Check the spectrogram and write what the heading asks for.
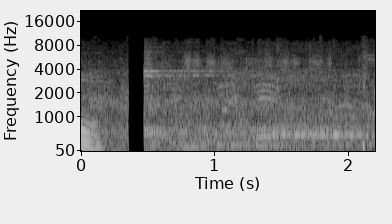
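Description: Match-broadcast field ambience from a football stadium: a low, steady background with faint distant voices. It follows the tail of the commentator's voice and a brief dropout in the sound at an edit.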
